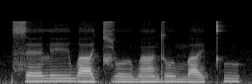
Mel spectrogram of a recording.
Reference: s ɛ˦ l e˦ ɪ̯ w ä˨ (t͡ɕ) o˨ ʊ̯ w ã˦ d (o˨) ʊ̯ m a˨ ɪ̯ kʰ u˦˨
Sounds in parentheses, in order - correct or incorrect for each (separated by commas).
correct, incorrect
